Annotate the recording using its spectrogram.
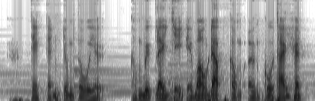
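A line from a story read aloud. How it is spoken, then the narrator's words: Effusive thanks. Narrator (Vietnamese): cảm ơn thầy rối rít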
